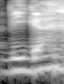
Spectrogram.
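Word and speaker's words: Bi Gan: Now, Begun is it's B-I. Why you laugh at that, bro? Right, yeah. Because it just sounds like be gone.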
